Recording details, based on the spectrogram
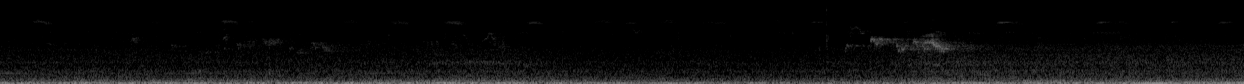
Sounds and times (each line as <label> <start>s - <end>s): train 0.0s - 12.4s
